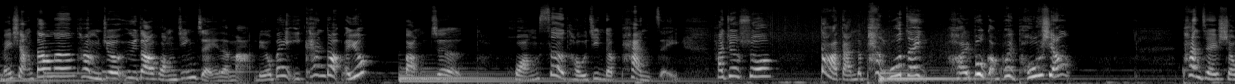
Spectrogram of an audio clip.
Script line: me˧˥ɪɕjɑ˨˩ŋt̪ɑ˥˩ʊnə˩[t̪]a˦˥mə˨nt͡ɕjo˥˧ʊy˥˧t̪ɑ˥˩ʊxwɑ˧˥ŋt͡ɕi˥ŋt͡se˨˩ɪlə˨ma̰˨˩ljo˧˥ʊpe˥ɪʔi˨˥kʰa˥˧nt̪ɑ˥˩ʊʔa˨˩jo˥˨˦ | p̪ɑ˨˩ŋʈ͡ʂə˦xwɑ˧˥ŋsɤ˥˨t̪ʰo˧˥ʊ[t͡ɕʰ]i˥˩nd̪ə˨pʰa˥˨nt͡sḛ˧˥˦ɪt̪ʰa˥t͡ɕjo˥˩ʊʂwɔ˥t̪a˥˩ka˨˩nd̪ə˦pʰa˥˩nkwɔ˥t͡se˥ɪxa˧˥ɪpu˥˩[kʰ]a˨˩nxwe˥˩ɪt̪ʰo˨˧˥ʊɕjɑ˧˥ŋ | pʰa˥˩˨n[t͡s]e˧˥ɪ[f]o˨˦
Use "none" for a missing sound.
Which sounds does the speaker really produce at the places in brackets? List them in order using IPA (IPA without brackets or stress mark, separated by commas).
t̪ʰ, t͡ɕ, k, t͡s, ʂ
